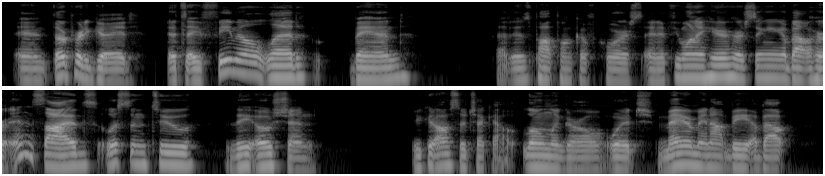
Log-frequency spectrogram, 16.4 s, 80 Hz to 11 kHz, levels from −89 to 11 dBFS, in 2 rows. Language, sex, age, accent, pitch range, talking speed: English, male, 20-39, American, 110-145 Hz, 160 wpm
